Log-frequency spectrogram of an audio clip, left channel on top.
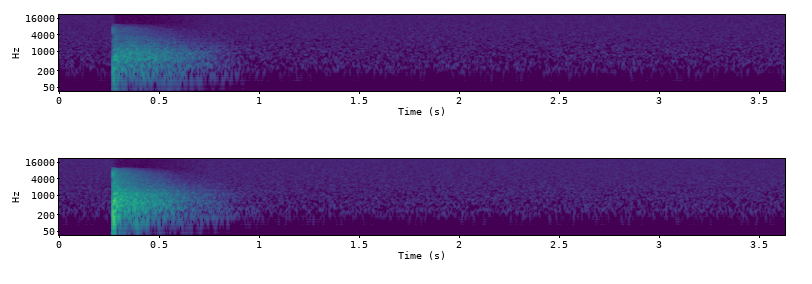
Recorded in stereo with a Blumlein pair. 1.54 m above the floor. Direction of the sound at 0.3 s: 35° right.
